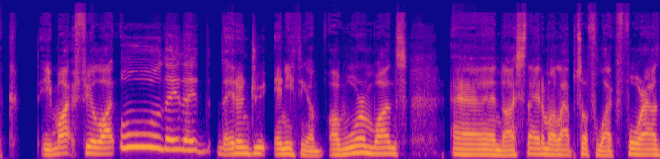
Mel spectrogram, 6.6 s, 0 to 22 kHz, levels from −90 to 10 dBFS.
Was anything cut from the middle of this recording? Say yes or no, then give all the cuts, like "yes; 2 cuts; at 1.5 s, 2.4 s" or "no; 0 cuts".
no; 0 cuts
